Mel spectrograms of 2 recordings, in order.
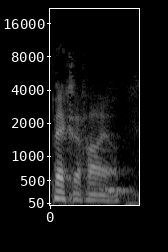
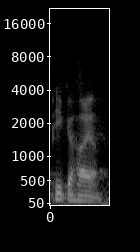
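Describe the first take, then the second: First: The h sound is rough and from the throat. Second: The h sound is plain and light. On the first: The speaker calls it right. "you have to get your throat in on these things" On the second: The speaker calls it wrong. "that's a very American way of saying it"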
